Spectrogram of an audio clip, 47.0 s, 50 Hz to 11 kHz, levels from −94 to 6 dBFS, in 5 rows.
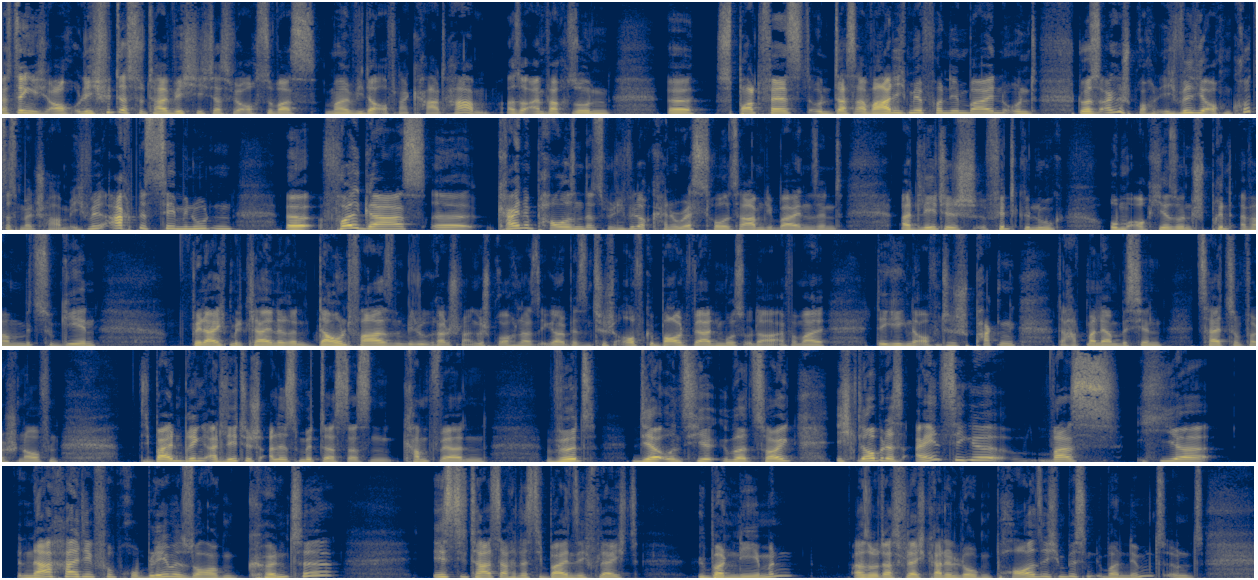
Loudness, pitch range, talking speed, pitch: -26 LUFS, 140-195 Hz, 205 wpm, 160 Hz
